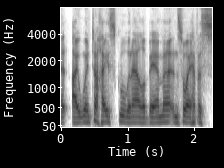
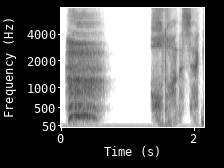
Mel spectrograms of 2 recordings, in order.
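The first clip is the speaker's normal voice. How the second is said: stunned whisper; 11 semitones higher, 8 dB quieter, much slower than usual. Real, not acted. Stunned by the news.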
